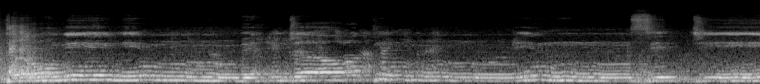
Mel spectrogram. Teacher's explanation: Gunnah dia ada, kemudian dia punya mim kita kena renggangkan kerana nak menyembunyikan huruf mim yang disebut sebagai ikhfa. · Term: ikhfa asy-syafawi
